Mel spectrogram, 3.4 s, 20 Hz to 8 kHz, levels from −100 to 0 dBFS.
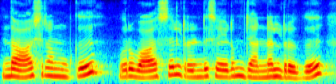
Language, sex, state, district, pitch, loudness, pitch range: Tamil, female, Tamil Nadu, Kanyakumari, 215 Hz, -15 LUFS, 200-245 Hz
